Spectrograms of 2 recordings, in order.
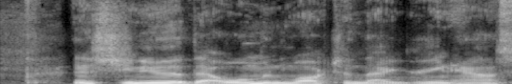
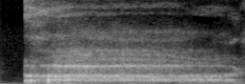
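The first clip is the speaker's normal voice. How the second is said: ordinary talk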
